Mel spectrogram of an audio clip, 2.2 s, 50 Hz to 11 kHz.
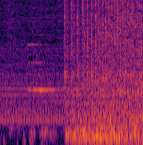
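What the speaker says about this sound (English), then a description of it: "Now the motor starts rotating." The motor of a 12PSB diesel fuel injection pump test bench starts up about a second in, a sudden close-up mechanical whir that keeps running steadily without talk.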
